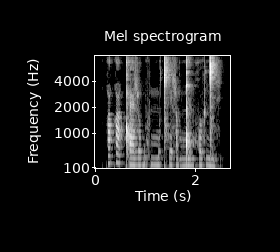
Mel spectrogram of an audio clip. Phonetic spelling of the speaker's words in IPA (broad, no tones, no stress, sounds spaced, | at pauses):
q u q oː ǃʼ æ ɮ o b u x mː o ǀʰ e ɬ ɒ m ŋ͡ǃ o m χ u x ŋ͡ǀ iː x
